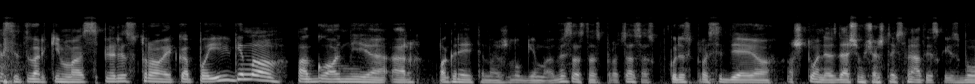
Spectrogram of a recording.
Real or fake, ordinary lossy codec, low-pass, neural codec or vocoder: fake; Opus, 32 kbps; 7.2 kHz; codec, 16 kHz, 4 kbps, X-Codec, HuBERT features, trained on balanced general audio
